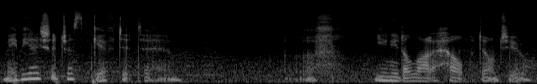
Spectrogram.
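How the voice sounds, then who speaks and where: An actress playing a young woman in a video game, wry and wistful, musing quietly to herself. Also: animated, unhurried, vocal fry, background noise. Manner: low-key, musing to herself. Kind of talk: naturalistic video game voice acting, inner monologue.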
